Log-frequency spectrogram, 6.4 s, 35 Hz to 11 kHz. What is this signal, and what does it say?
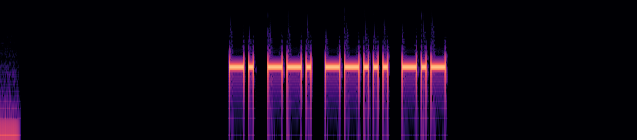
Morse code, heard as a keyed tone, about 25 wpm, 700 Hz. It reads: NG7K
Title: USA Call Signs - 4 Characters - Repeated 2x - 25wpm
